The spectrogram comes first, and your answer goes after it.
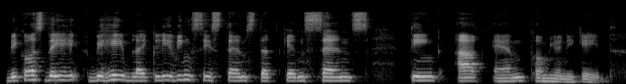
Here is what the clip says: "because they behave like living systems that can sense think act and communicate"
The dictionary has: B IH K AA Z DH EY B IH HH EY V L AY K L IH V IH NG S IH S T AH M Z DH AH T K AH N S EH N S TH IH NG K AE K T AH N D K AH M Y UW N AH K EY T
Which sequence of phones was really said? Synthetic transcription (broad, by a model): B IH K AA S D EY B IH HH EY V L AY K L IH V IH NG S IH S T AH M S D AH T K AH N S EH N S T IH NG K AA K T AH N D K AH M Y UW N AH K EY T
